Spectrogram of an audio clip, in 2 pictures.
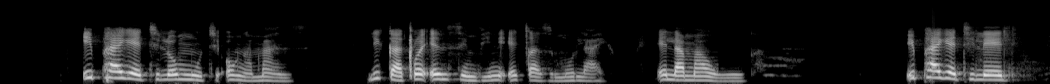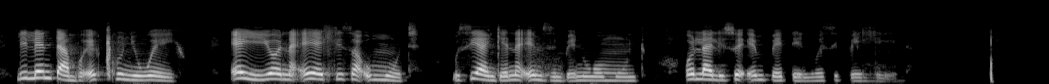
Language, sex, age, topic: North Ndebele, female, 25-35, health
